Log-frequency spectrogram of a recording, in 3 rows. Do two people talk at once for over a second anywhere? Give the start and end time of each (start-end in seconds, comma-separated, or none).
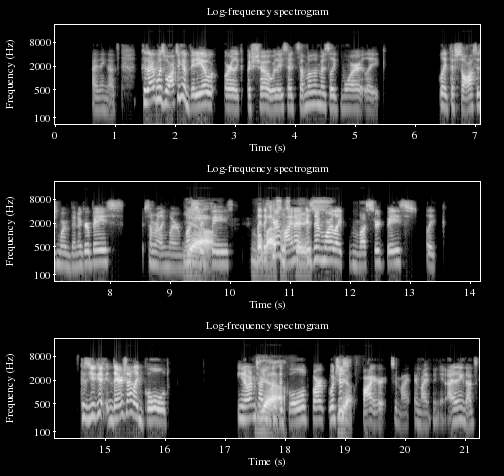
10.4-11.8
